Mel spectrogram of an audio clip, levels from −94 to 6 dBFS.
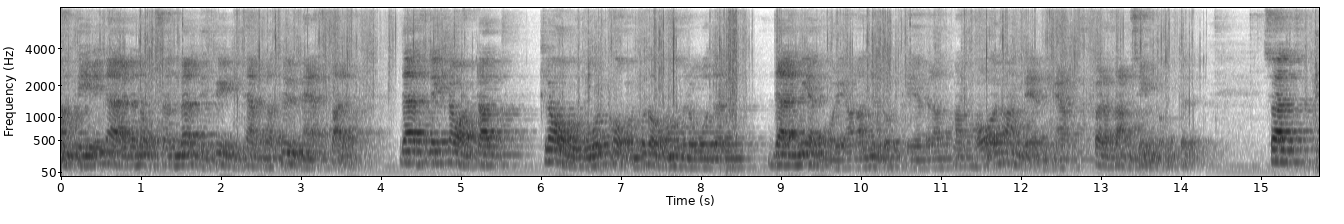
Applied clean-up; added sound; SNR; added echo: none; Crumpling, crinkling; 16 dB; reverberation time 0.9 s.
